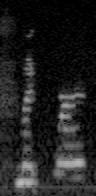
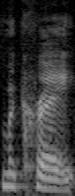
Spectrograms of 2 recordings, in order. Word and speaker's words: McRae: McRae? It's actually just pronounced McCrae. It's as if you McRae. had dropped the A, but my father would be horrified if someone dropped the A.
